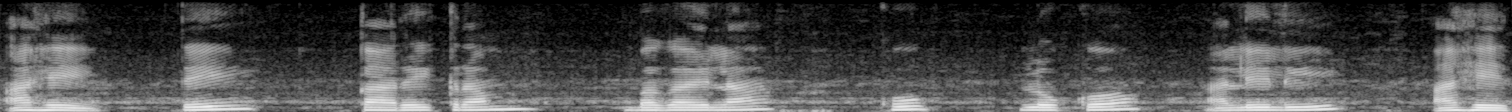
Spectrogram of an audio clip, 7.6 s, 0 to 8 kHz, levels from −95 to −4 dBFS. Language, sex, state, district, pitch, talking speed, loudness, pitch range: Marathi, female, Maharashtra, Mumbai Suburban, 185 Hz, 65 wpm, -17 LUFS, 175-235 Hz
